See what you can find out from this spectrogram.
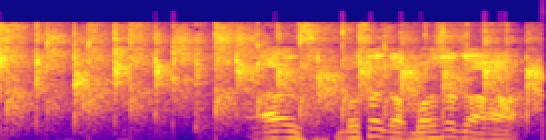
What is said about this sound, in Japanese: まさかね、ライブのステージでこんな拍手をもらえるとはね、思ってもみませんでしたね。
